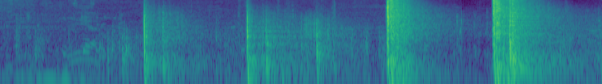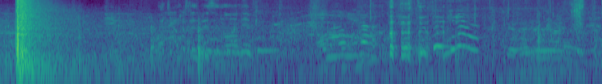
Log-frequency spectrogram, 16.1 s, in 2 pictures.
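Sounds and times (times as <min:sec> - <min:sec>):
firework shells bursting with echo: 0:00.0 - 0:11.3
fireworks popping: 0:00.0 - 0:13.2.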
